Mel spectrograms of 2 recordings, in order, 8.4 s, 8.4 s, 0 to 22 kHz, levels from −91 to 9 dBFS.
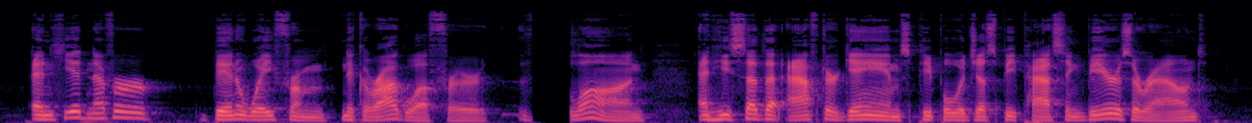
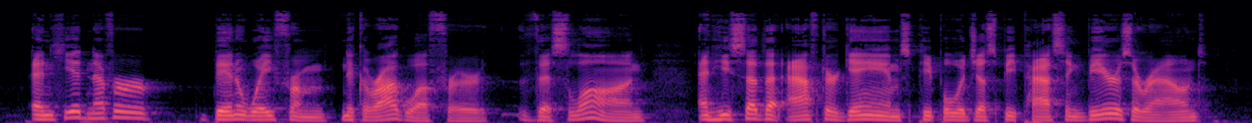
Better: second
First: audio cutting out; at 3.5 s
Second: none

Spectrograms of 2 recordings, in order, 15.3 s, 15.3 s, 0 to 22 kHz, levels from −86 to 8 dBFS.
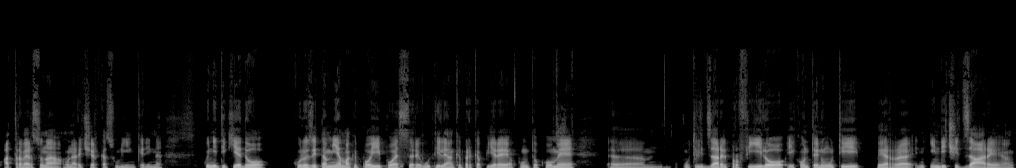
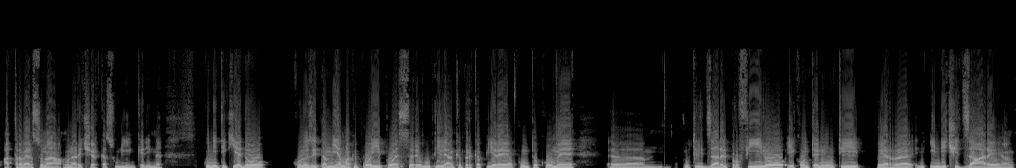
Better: first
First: none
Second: distortion; heavy; 6 dB below the speech

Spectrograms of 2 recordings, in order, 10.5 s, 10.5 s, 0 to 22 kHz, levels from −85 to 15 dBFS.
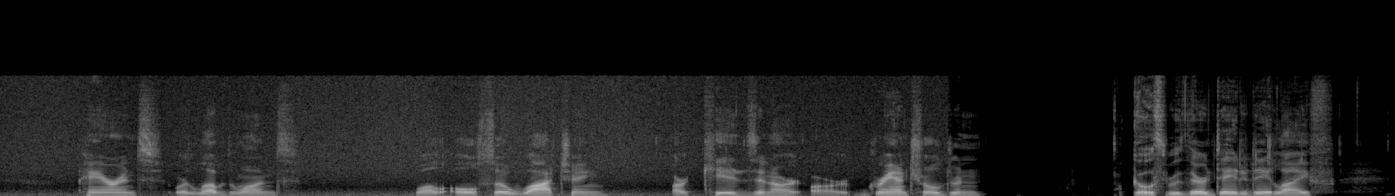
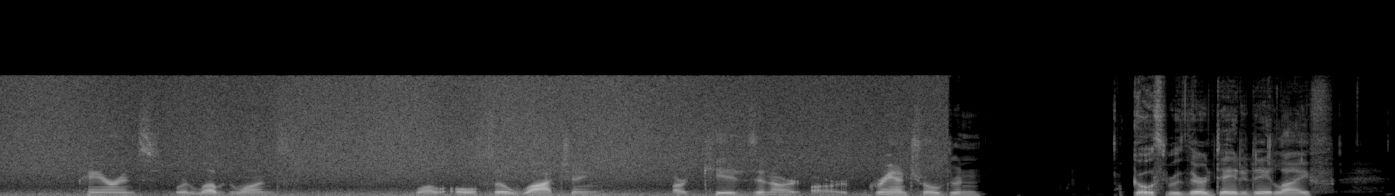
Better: first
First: hiss; faint; until 7 s; 20 dB below the speech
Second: hiss; loud; until 7 s; 8 dB below the speech

